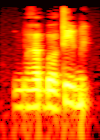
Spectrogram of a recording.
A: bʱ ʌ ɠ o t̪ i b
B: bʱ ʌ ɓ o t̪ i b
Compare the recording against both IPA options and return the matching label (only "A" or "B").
B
